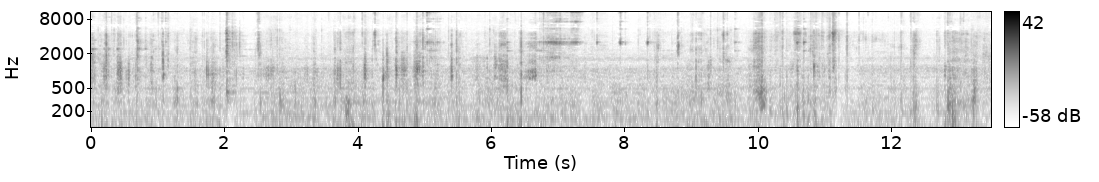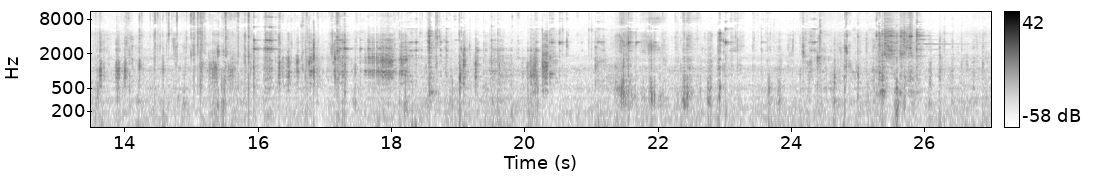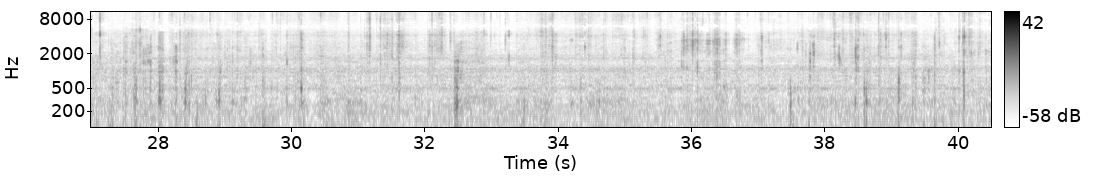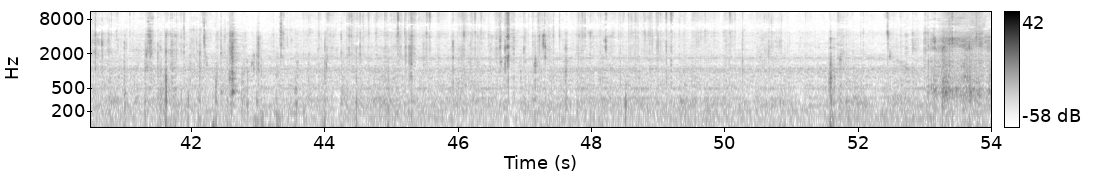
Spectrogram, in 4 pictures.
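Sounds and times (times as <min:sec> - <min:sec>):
biting and chewing: 0:00.0 - 0:54.0
utensils clinking on dishes: 0:04.5 - 0:11.3, 0:14.6 - 0:27.8.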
